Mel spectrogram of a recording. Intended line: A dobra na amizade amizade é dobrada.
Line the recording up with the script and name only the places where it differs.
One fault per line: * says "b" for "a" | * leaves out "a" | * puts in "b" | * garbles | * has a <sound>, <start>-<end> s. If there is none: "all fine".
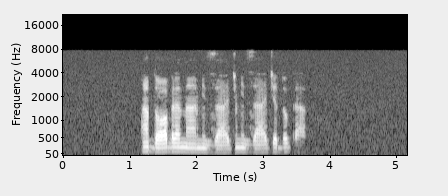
all fine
